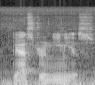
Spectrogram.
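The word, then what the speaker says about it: gastrocnemius: gastrin EMU so now that's a weird-looking word but it's really not that bad just gastrin e meais okay I kind of ignore the C - C is silent and that's attached anchored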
